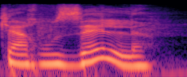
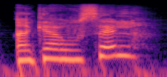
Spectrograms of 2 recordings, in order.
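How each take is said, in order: First: The middle consonant is a buzzing Z sound. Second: The middle consonant is a hissing S sound. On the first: The speaker calls it right. "parce qu'il y a un S entre deux voyelles" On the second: The speaker calls it wrong. "Eh ben non"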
